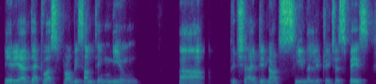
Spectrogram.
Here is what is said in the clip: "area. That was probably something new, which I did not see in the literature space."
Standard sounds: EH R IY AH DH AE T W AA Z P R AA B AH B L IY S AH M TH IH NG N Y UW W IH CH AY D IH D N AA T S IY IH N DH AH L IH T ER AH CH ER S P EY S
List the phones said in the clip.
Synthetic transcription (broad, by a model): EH R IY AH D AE T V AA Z P R AA B AH B L IY S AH M T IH NG N Y UW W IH CH AY D IH D N AA T S IY IH N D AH L IH T ER AH CH ER S P EY S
